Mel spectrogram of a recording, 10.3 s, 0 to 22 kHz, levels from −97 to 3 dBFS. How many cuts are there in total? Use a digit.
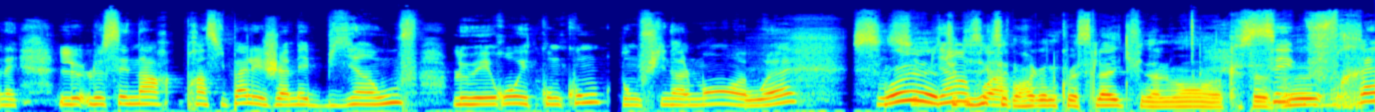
4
